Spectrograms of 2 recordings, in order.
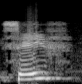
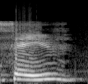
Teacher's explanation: The strong consonant fa makes the vowel that comes before it shorter, whereas the weak consonant va makes the vowel that comes before it longer. For example, if we say safe and save, the vowel in the word save is pronounced with more length than the vowel in the word safe.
